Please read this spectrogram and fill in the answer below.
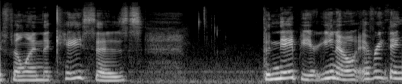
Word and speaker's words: Napier: um like Napier there's some people online that that say Napier and it was never that if you Google the old commercials you know that aired on television they say Napier is naughtier that was one of their taglines and it's very clear that they're saying Napier also um what else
